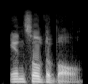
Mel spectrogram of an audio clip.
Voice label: "insolvable", American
